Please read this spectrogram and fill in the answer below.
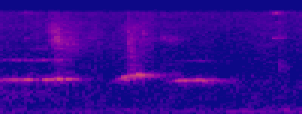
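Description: Near silence: room tone with three faint, short, thin high tones, each a fraction of a second long, like a soft whistle.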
